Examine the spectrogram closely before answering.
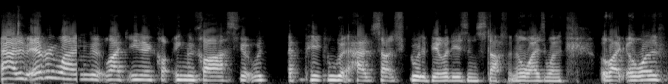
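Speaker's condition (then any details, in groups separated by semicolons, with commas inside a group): Bilateral cleft lip and palate; first operation at 3 months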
